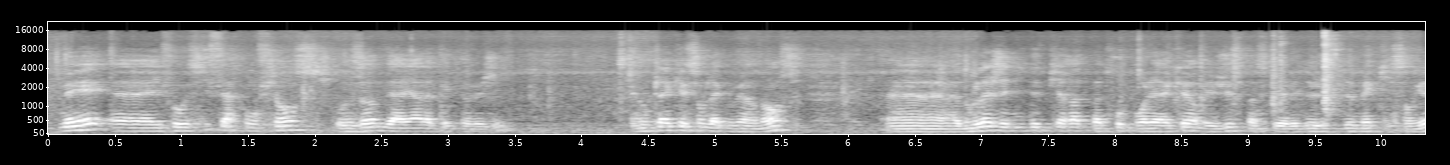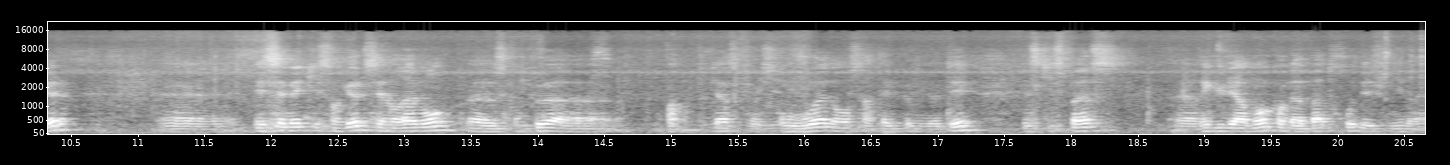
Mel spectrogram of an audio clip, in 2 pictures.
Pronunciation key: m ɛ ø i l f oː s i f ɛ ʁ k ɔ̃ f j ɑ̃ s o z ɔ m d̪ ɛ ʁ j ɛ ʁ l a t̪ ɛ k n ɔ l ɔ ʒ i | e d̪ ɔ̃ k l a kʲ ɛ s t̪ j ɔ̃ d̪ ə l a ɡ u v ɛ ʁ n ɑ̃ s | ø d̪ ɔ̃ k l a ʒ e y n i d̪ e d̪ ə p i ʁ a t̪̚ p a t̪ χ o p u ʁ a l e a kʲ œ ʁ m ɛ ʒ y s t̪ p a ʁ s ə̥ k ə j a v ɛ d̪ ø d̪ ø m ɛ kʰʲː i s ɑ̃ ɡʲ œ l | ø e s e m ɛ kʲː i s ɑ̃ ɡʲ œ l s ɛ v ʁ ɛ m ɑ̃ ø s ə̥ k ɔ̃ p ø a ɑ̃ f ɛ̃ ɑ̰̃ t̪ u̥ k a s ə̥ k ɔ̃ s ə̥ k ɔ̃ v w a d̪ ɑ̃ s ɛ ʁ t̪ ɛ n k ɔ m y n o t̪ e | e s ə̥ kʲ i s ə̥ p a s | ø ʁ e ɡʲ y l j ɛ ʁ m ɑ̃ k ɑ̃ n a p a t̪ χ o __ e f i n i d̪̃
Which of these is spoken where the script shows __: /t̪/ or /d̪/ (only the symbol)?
d̪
